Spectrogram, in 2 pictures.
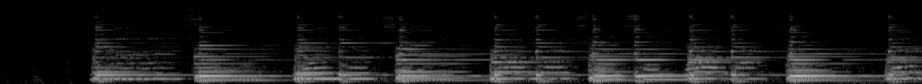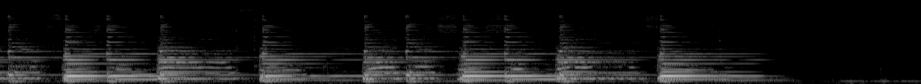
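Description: A slow lullaby in G major played on an electronic keyboard. A low two-note chord sounds about once a second, with lighter notes in between. It starts about a second in and dies away near the end.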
